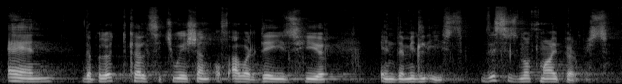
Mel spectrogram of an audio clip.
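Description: Slow preacher in a reverberant hall. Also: male voice, medium pitch, a little mellow. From Egypt. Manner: slow, deliberate, repeats key phrases. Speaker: guest preacher. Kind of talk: sermon. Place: church sanctuary. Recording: long church hall reverb.

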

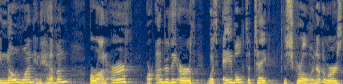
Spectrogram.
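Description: A male pastor with a loud voice, preaching in a conversational, emphatic way. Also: high voice. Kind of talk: sermon.

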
